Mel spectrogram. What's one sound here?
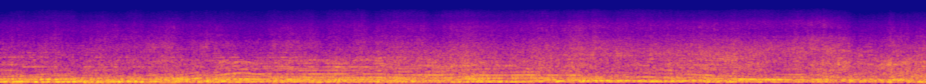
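Tyres screech as cars spin.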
